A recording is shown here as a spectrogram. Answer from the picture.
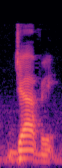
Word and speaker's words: llave: Ella, it is pronounced like a J. For example, llave Key.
